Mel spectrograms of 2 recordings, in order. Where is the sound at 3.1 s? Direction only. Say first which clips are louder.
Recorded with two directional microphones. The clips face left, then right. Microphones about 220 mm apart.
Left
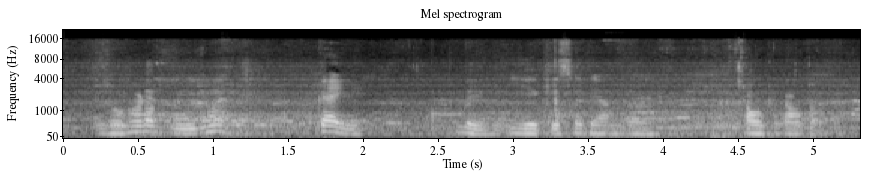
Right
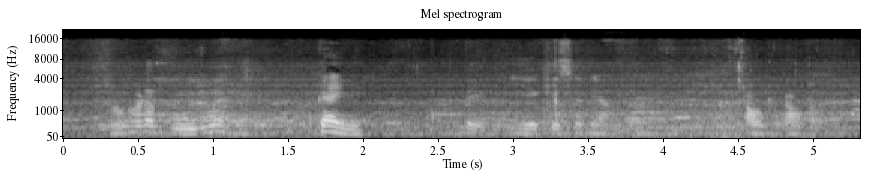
Left 3 dB; 30° left (ahead or behind).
